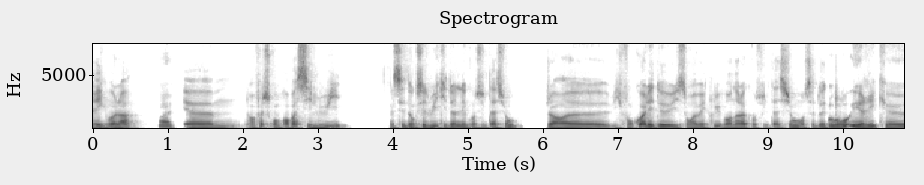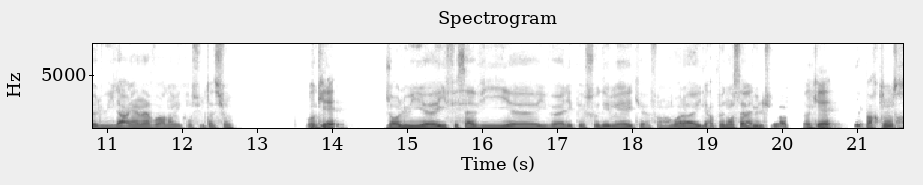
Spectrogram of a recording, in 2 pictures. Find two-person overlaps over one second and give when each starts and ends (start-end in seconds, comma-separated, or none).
none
